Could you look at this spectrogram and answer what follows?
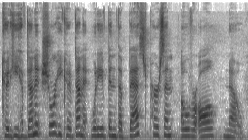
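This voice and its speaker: A woman's voice: medium pitch, moderate pace. A woman in her late thirties hosting a conversational podcast interview, speaking emphatically and repeating words for stress. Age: late 30s. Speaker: podcast host, community theatre director. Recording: noticeable background noise.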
